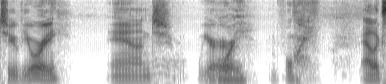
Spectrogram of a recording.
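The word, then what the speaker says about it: Vuori: then we went to Viore and we are Vori. Viore. Alex says However you Viore. pronounce that name. Someone tell us how to Tomato, pronounce tomato. Yeah. It's Viore. V-Ori.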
